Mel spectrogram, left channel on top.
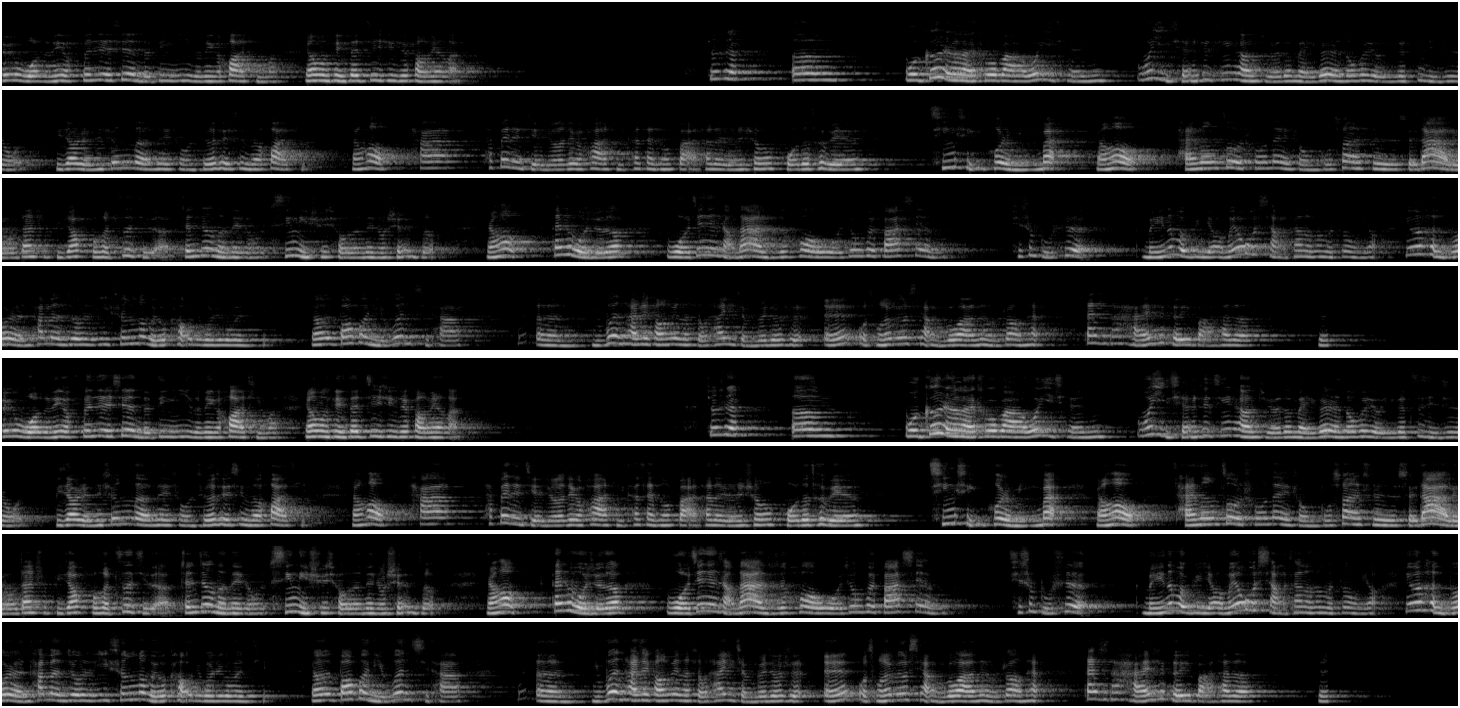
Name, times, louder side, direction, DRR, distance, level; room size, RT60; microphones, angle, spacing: voice 1, 0.0-4.6 7.1-7.5 7.9-8.4 9.0-11.0 11.4-14.8 15.1-17.5 18.1-19.1 19.4-23.2 23.9-25.2 25.5-26.0 26.3-33.5 34.0-34.4 34.6-35.4 35.8-38.6 39.2-40.0 40.5-46.2 46.8-48.3 48.8-54.1 54.5-56.2 56.8-56.9, right 3 dB, 55° right, 1.7 m, -27 dB
26.5 x 20.0 x 9.3 m
head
